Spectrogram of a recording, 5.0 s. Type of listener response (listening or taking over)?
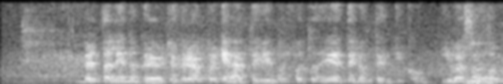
listening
